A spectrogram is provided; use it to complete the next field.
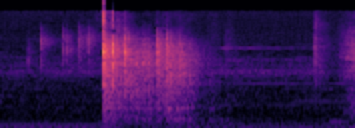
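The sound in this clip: Dice rolled for a perception check in a tabletop role-playing game: a sharp clatter followed by a short rattling that fades, then a faint tap at the end.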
